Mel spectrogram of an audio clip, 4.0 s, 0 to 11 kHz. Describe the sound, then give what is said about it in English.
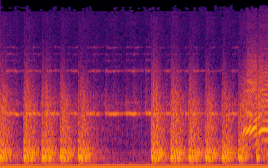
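Two policemen thump heavily and rapidly on the front door of a locked house in the morning, in two bursts with a short pause between, while the house's steady, high electric doorbell rings continuously underneath. No one speaks. “For 5 minutes or more, they rang the bell and thumped on the front door.”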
